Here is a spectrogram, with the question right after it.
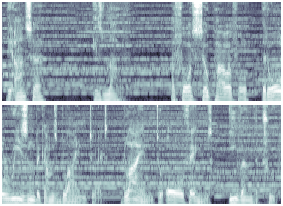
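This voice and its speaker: An actor playing a grave, brooding storyteller who narrates a dark fantasy game in a deliberate, dramatic way, with a husky voice. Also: male voice, fairly low pitch. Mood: solemn, brooding. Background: music.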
